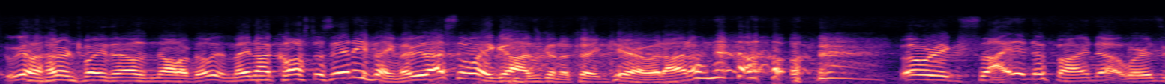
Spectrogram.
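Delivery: real excitement bubbling into laughter; excited. Real, not acted. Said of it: "And I'm excited about it".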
